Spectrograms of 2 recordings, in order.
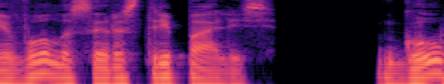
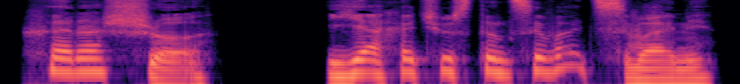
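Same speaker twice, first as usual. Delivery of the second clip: higher playful lady's voice; flirty woman; 6 semitones higher than usual. Acted. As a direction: invite him to dance sweetly. Nastasya voiced. (кокетливый женский голос)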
